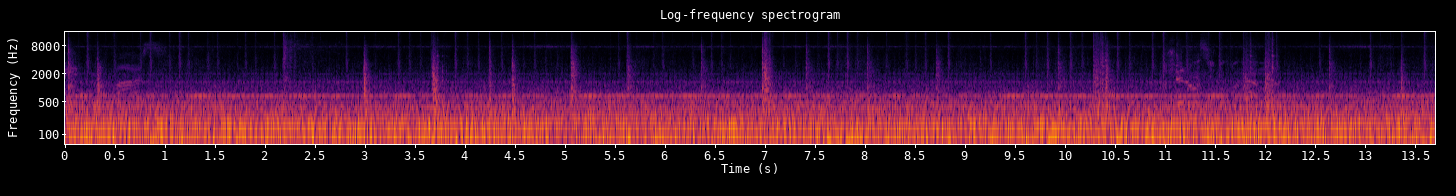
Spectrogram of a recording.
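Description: Helicopter rattling in flight in the ARMA 3 video game, a continuous loud rotor and engine drone with sharp rattling clicks scattered through it.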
